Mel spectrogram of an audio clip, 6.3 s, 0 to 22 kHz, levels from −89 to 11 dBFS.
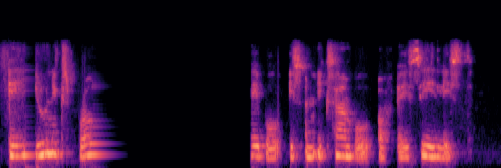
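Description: A speech recording carried over an Opus call path, band-limited at about 8 kHz, with two network faults. Between 0.31 and 0.46 s a burst of packet loss drops about 120 ms of audio; the receiver conceals it by extending and fading the last sound, so a brief buzz or hiss replaces the missing speech before it resumes further on. From 1.15 to 3.16 s the audio stops arriving, likely a long network dropout: concealment stretches the last sound into a fading tail, then about 1.6 s of silence follows, and roughly 2 s of speech never returns.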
